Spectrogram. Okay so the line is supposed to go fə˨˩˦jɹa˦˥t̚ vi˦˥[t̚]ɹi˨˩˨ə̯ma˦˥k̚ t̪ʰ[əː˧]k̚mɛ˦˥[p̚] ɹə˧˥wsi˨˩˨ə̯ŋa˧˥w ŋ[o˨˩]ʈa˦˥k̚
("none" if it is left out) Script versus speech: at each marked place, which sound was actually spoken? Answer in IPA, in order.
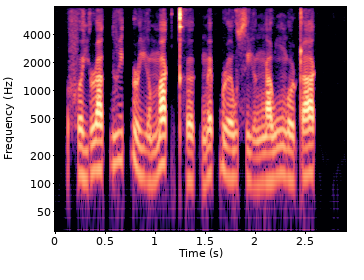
t̚, əː˨˩, p̚, o˨˩

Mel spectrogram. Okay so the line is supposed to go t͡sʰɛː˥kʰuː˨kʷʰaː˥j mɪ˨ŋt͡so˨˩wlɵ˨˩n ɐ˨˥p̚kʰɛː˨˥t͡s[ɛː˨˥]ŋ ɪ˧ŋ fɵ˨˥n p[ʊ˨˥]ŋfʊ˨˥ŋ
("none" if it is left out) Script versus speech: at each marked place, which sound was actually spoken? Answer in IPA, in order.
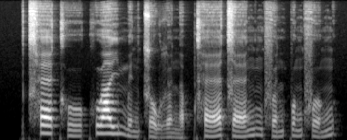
ɛː˨˥, ʊ˨˥

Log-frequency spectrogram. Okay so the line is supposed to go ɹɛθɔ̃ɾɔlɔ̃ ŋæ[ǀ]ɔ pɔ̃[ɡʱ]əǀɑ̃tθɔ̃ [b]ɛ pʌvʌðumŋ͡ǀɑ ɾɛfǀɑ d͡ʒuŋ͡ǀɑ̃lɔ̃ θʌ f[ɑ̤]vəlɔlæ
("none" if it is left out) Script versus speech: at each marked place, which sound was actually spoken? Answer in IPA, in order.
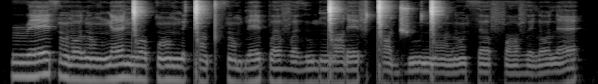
ŋ͡ǀ, ŋ, b, ɑ

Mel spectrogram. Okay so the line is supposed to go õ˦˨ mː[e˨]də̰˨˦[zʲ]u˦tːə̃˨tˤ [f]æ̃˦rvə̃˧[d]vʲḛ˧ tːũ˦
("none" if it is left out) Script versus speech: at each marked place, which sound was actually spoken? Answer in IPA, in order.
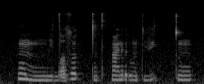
i˨, zˤ, θ, t

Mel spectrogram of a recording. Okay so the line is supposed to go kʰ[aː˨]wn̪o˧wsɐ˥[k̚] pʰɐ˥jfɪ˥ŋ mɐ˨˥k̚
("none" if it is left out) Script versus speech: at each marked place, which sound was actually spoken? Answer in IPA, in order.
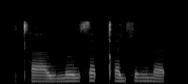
aː˨, k̚

